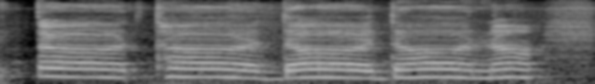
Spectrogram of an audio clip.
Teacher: जीभ बार बार दांतों को टच कर रही है। त, थ, द, ध, न। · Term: दंत व्यंजन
